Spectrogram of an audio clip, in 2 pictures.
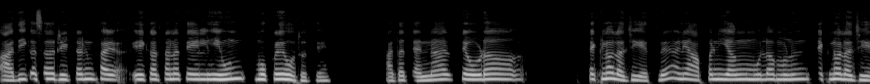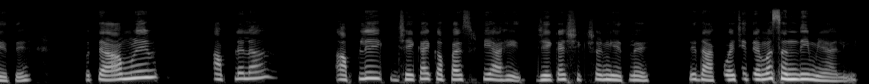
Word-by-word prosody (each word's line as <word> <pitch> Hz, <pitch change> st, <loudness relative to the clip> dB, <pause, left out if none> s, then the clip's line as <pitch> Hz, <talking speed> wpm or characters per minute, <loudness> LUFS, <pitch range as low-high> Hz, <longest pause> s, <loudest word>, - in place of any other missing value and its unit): आधी 200 Hz, +4 st, -1 dB
कसं, 255 Hz, 0 st, +1 dB
रिटर्न 240 Hz, +3 st, +1 dB
फा 245 Hz, -, +2 dB, 0.3 s
हे 230 Hz, -, +3 dB
करताना 240 Hz, +1 st, 0 dB
ते 240 Hz, -1 st, +3 dB
लिहून 235 Hz, +3 st, +5 dB, 0.2 s
मोकळे 240 Hz, +1 st, +4 dB
होत 225 Hz, -4 st, +6 dB
होते. 175 Hz, +1 st, -5 dB, 0.6 s
आता 180 Hz, +2 st, -4 dB
त्यांना 195 Hz, +5 st, 0 dB, 0.2 s
तेवढं 235 Hz, 0 st, +2 dB, 0.7 s
टेक्नॉलॉजी 235 Hz, -5 st, +2 dB
येत 175 Hz, -, -3 dB
नाही 225 Hz, +5 st, -1 dB
आणि 255 Hz, -2 st, 0 dB
आपण 235 Hz, +4 st, -1 dB
यंग 230 Hz, 0 st, +3 dB
मुलं 230 Hz, +1 st, +1 dB
म्हणून 230 Hz, +2 st, +2 dB
टेक्नॉलॉजी 230 Hz, -4 st, +1 dB
येते. 175 Hz, +2 st, -5 dB
तर 210 Hz, 0 st, -19 dB
त्यामुळे 250 Hz, +9 st, +2 dB, 0.7 s
आपल्याला 265 Hz, +4 st, -4 dB, 0.8 s
आपली 275 Hz, +6 st, 0 dB, 0.2 s
जे 230 Hz, -, +1 dB
काही 255 Hz, -1 st, -2 dB
कॅपॅसिटी 225 Hz, +2 st, -4 dB
आहे, 205 Hz, -4 st, -3 dB, 0.2 s
जे 210 Hz, 0 st, +2 dB
काही 230 Hz, +1 st, -3 dB
शिक्षण 225 Hz, +1 st, -4 dB
घेतलंय, 205 Hz, -2 st, -1 dB, 0.4 s
ते 235 Hz, -, -3 dB
दाखवायची 220 Hz, +3 st, -3 dB
तेव्हा 240 Hz, +4 st, +2 dB
संधी 240 Hz, -2 st, +6 dB
मिळाली. 175 Hz, -4 st, -3 dB
230 Hz, 140 wpm, -23 LUFS, 205-245 Hz, 0.8 s, होत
